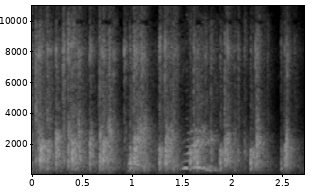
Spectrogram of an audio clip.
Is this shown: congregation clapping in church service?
yes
